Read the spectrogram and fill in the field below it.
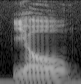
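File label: "you2", Mandarin Chinese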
